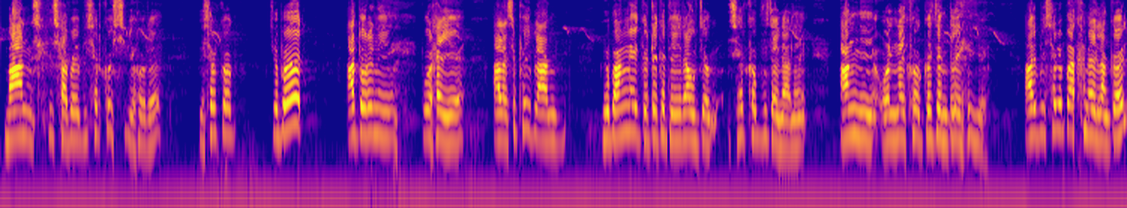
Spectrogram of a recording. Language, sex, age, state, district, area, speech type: Bodo, male, 60+, Assam, Udalguri, rural, spontaneous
